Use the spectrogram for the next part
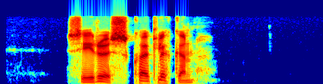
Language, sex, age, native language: Icelandic, male, 40-49, Icelandic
